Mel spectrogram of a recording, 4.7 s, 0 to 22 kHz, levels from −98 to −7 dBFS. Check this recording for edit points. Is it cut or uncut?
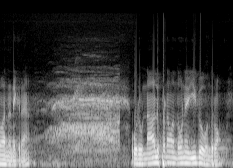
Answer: cut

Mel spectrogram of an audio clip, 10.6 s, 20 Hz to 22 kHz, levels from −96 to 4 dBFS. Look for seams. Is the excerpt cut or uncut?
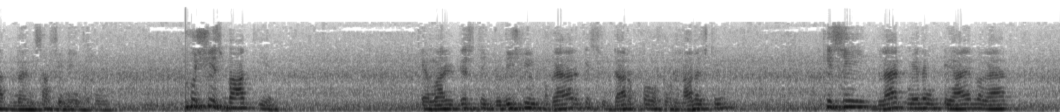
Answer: cut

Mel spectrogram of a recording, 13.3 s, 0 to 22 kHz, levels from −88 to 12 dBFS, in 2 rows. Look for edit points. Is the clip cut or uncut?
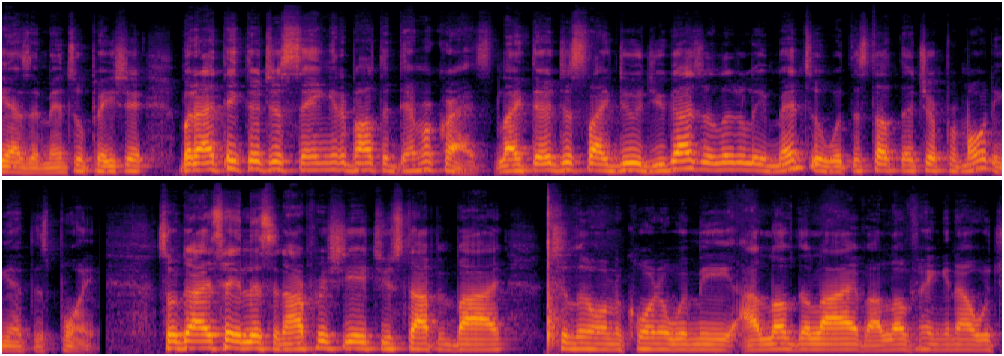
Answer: uncut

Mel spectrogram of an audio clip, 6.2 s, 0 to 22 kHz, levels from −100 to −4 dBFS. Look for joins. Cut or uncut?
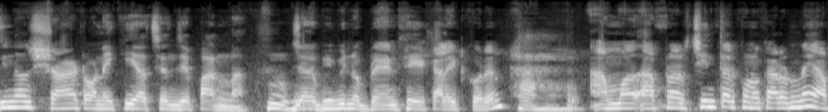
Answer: uncut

